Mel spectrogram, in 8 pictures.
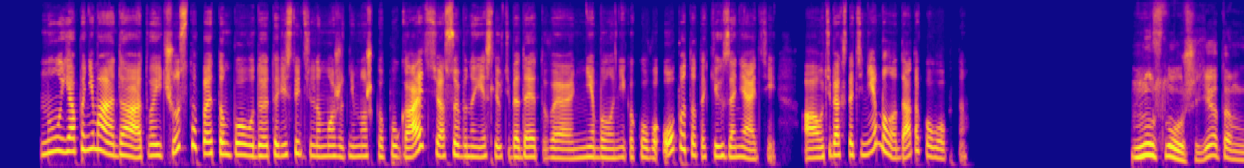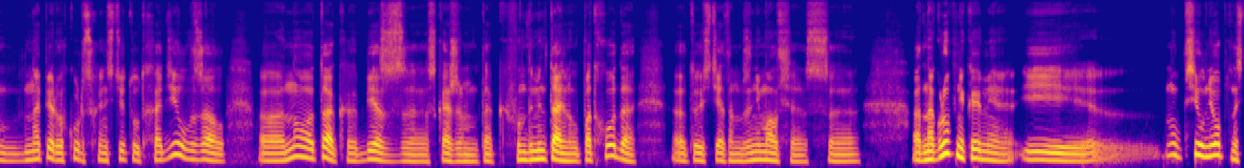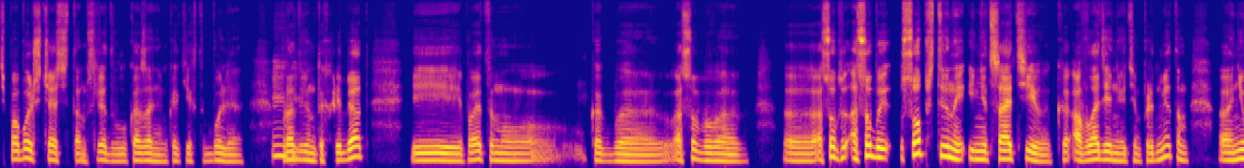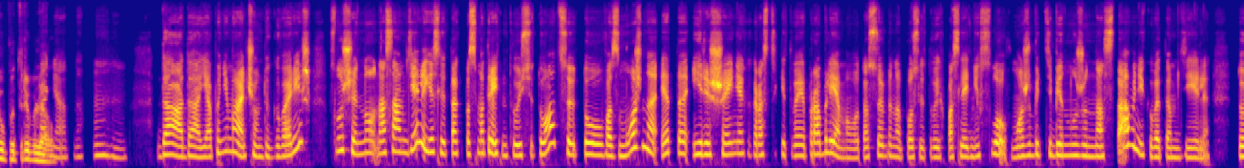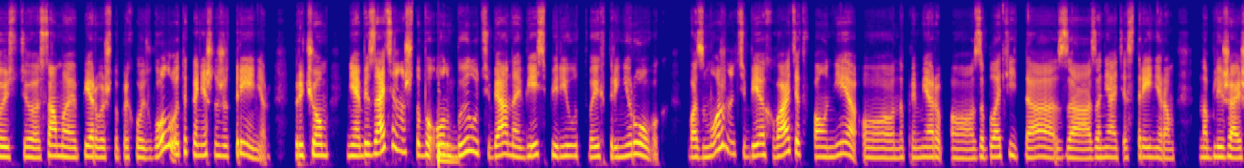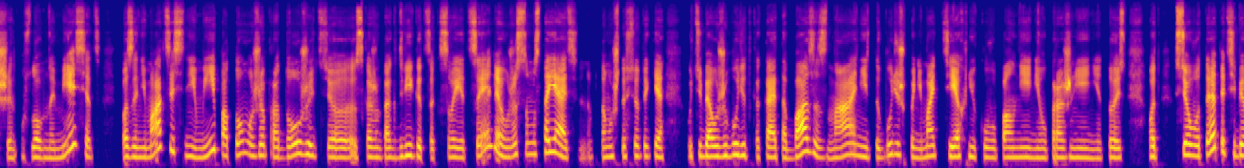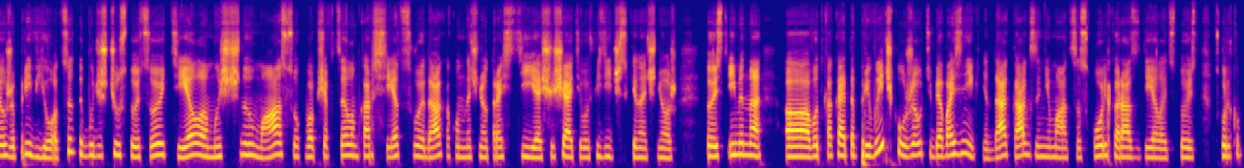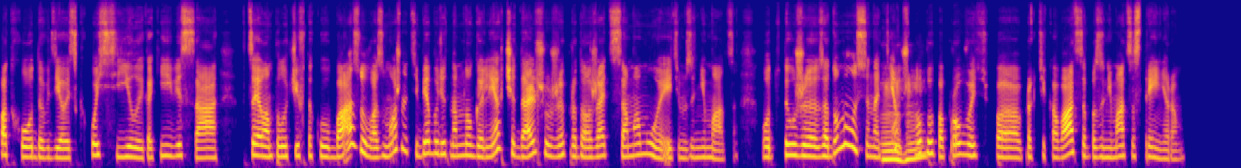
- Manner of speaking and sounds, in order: tapping; other background noise; unintelligible speech
- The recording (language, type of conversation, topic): Russian, advice, Как перестать бояться начать тренироваться из-за перфекционизма?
